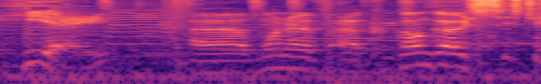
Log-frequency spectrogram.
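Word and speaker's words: Hiei: the Imperial Japanese Navy battleship hii usually pronounced like he uh one of Kongo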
